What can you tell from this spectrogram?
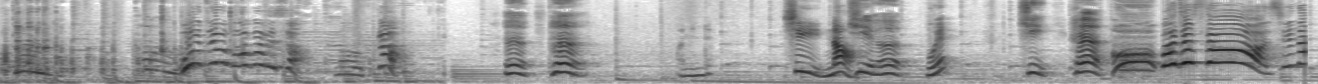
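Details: Child in a speech therapy session, imitating syllable count and intonation without correct vowels or consonants; childhood apraxia of speech.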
